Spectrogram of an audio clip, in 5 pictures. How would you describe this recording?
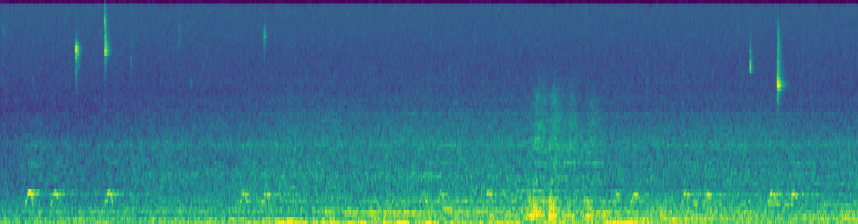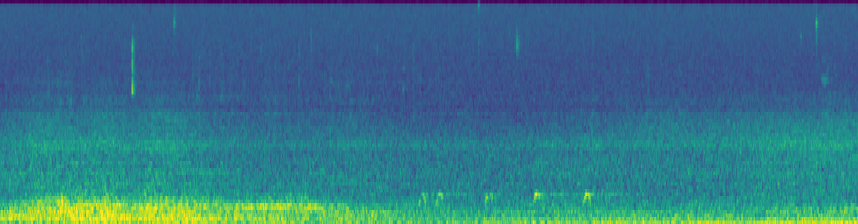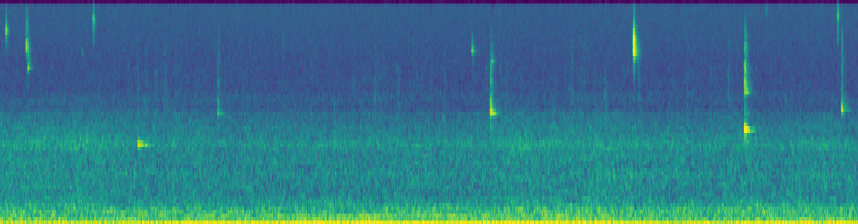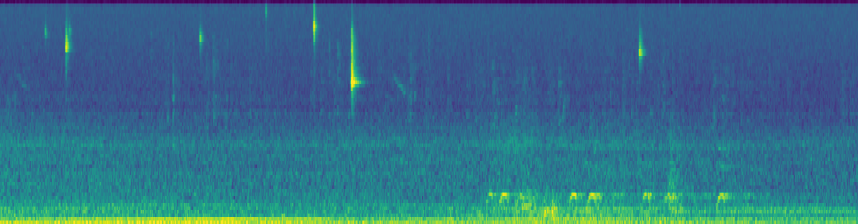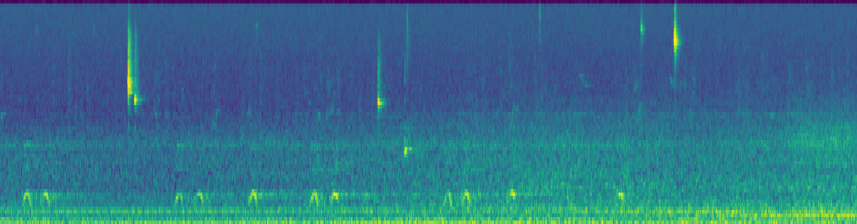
some water tube on the pathway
